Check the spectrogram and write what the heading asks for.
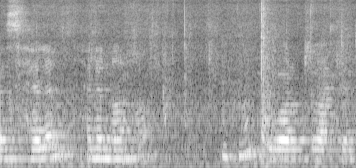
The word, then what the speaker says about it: Nonhoff: My name is Helen Nonhoff. You want to I can spell it?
